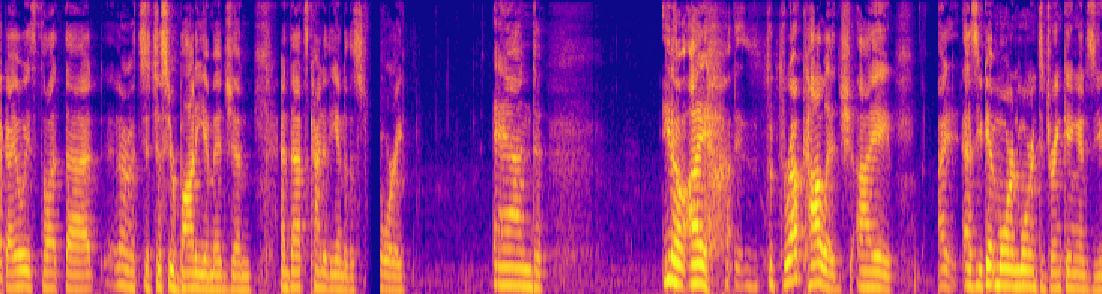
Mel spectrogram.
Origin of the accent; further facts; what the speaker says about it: Bronx, New York, United States; being born and raised in the Bronx, I am Mexican and Dominican. So my parents met in the Bronx.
